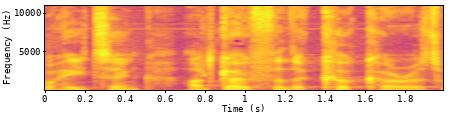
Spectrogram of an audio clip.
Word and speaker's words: Quooker: It's the cooker. Spelt quooker, Q-U-O-O-K-E-R, but pronounced cooker.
